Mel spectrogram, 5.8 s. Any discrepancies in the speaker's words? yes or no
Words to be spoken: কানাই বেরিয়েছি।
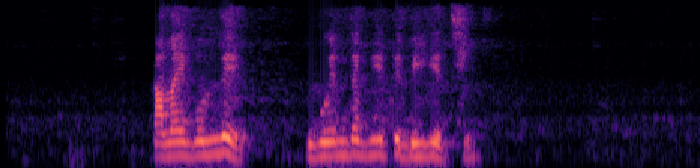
yes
